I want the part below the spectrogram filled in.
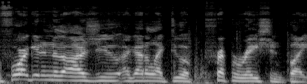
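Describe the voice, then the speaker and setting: At a fairly quick pace, a man talks in an animated tone with a high pitch. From Wisconsin. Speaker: food vlogger. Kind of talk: casual food review. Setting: in a car.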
